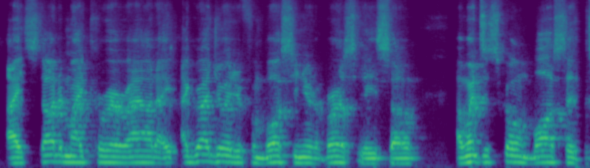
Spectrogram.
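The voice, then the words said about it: Brooklyn New York accent. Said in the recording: “I still cannot lose my uh, Brooklyn accent.”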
